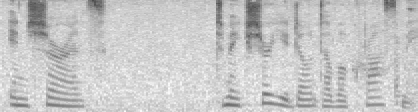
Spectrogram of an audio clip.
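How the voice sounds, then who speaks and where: Woman acting a cool, low-voiced female spy. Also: normal speed, slight background noise, close to an everyday voice. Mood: cool, wary. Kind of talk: video game voice acting.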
